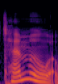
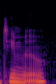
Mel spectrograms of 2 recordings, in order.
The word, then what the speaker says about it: Temu: one commercial is temu or teu well it's temu we've all pronounced it wrong I said U it's temu that's how they said on the commercial like te temu temu yeah they were not saying timu so temu has all their products on their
